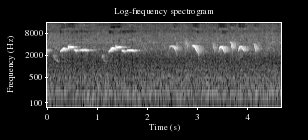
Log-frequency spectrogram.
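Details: Wambi mini singing two-part whistled phrases twice, each a bright note followed by a lower one, then a string of short, clipped, chirpy notes.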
